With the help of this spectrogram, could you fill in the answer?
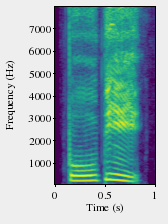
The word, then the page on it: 不必: bù bì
